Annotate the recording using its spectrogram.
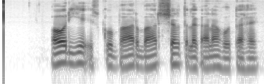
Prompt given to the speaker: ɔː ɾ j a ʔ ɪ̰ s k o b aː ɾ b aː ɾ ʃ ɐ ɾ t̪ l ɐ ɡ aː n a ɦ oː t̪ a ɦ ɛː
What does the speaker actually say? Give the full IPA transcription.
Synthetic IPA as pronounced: ɔː ɾ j e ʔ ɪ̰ s k o b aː ɾ b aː ɾ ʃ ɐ ɾ t̪ l ɐ ɡ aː n a ɦ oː t̪ a ɦ ɛː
